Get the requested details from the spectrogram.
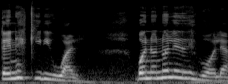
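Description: A woman talks at a moderate pace in an Argentine accent, her intonation lively. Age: 20s. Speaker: psychologist. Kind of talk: radio interview.

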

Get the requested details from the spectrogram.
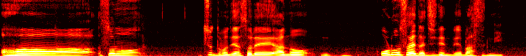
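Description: Speaking at a moderate pace with a Kansai accent, a man uses a high pitch and very wide pitch swings, broken by long, frequent pauses. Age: middle-aged. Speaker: podcast co-host, creator. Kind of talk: casual chat.

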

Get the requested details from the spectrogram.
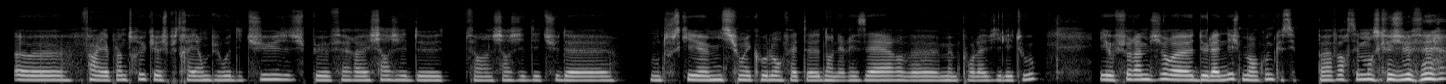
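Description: A woman with medium pitch speaks at a moderate pace in a monotone, flat intonation. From France, Lyon. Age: 20s. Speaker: environmental field worker and photographer. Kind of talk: casual chat.

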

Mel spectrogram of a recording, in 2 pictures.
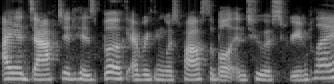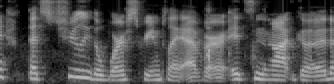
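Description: Delivered at a moderate pace, a woman's fairly low voice carries an American accent, showing ordinary pitch variation in an unremarkable speaking voice. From US South, Florida (Boca Raton). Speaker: theater producer and historian. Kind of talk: interview.

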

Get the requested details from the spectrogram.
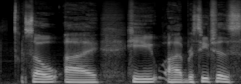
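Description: A man speaks with a Canadian accent in an ordinary speaking voice. His pitch is medium and his intonation fairly even. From Canada, Toronto area. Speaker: migrant worker ministry leader. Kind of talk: casual interview.

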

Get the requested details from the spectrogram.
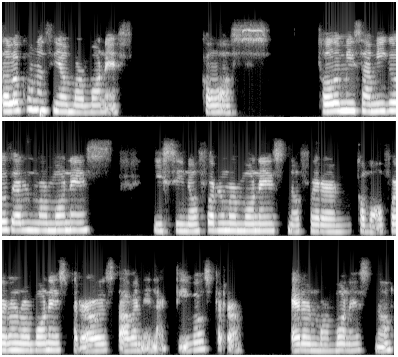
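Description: A woman with an English accent speaks at a fairly slow pace and a fairly high pitch, her intonation fairly even and the sound dry and close with no echo. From Utah, US. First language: English (speaking Spanish). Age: 20s. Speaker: former church member. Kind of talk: interview.

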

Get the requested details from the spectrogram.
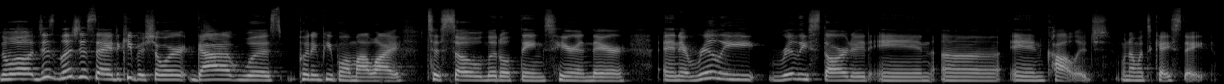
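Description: With an American accent and an ordinary speaking voice, a woman talks at a fairly slow pace with hardly any pauses, medium pitch and ordinary pitch variation. Her loudness stays very even on a very clean recording with a silent background. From US West Coast, San Francisco Bay Area. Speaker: church member and college student. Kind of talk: testimony.

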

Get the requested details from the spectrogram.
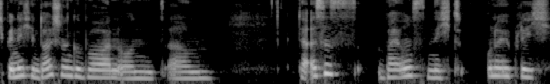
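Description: Very slow in pace, the voice has a dark, mellow tone and lively intonation. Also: woman. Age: 20s. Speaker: law student, podcaster. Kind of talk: solo podcast introduction.

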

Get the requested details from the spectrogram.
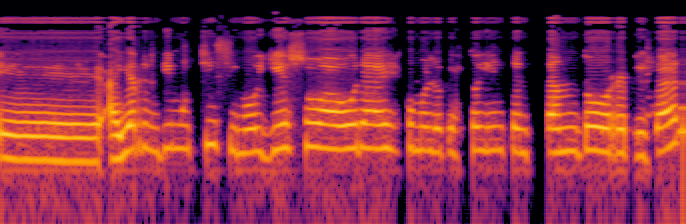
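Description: A woman speaks in a high voice with a dark, mellow tone and ordinary pitch variation. The sound is dry and close, with no echo. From Chile, Santiago (Maipú), then southern Chile from age 15. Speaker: former council candidate, local activist. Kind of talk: interview. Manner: halting, many repetitions and fillers.

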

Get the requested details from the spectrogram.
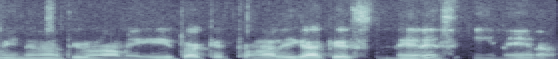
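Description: A man with a Puerto Rican accent, in a dry, close recording with no echo. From Puerto Rico. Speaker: podcast host. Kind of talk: casual chat.

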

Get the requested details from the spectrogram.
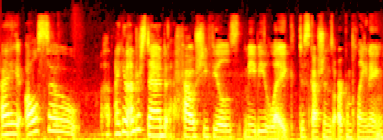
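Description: With vocal fry and very wide pitch swings, a woman speaks at a fairly slow pace and a fairly low pitch. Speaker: sex educator. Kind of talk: casual chat. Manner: playful.

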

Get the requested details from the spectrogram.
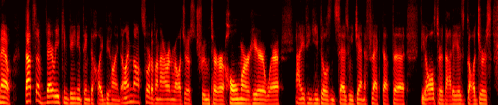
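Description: Moving at a fairly quick pace, a man speaks at medium pitch with fairly even intonation. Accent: Irish. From Ireland. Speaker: football fan podcaster. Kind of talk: casual chat.

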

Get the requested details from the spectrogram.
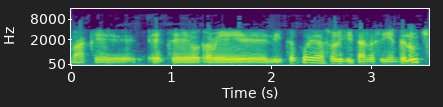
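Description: Here a man talks in a normal speaking voice with a medium pitch. The variation in his pitch is ordinary. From Spain. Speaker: professional MMA fighter. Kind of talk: interview.

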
